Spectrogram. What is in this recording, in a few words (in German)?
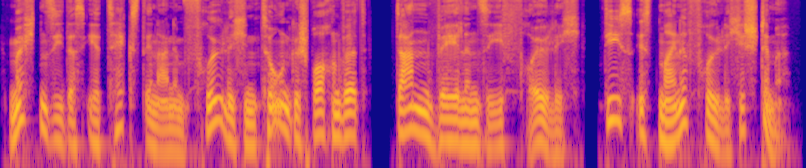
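fröhlich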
